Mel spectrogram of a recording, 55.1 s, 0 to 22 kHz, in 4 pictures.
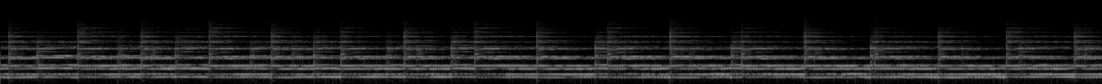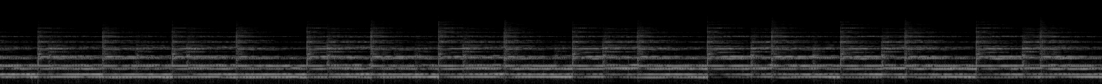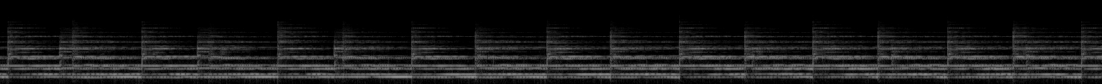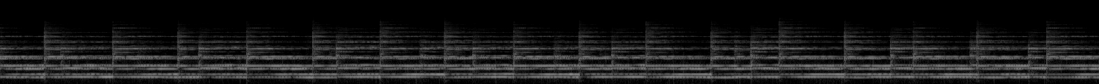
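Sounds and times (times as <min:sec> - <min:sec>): church bells ringing: 0:00.0 - 0:55.0
hum of overlapping bell tones: 0:00.0 - 0:55.0.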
